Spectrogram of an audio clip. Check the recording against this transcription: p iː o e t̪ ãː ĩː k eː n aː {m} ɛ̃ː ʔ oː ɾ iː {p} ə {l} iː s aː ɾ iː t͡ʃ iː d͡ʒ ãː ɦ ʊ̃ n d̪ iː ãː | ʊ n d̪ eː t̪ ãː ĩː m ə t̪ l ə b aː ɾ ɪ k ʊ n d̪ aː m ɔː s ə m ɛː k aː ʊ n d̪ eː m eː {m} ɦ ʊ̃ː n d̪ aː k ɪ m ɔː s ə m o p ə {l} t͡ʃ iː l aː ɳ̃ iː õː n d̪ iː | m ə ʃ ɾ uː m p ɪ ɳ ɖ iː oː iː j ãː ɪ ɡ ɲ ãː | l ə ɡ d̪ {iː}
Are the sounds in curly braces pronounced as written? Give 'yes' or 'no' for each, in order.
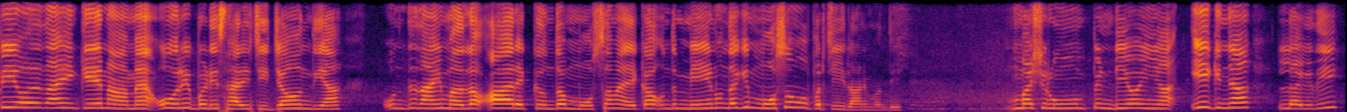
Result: yes, no, no, no, no, yes

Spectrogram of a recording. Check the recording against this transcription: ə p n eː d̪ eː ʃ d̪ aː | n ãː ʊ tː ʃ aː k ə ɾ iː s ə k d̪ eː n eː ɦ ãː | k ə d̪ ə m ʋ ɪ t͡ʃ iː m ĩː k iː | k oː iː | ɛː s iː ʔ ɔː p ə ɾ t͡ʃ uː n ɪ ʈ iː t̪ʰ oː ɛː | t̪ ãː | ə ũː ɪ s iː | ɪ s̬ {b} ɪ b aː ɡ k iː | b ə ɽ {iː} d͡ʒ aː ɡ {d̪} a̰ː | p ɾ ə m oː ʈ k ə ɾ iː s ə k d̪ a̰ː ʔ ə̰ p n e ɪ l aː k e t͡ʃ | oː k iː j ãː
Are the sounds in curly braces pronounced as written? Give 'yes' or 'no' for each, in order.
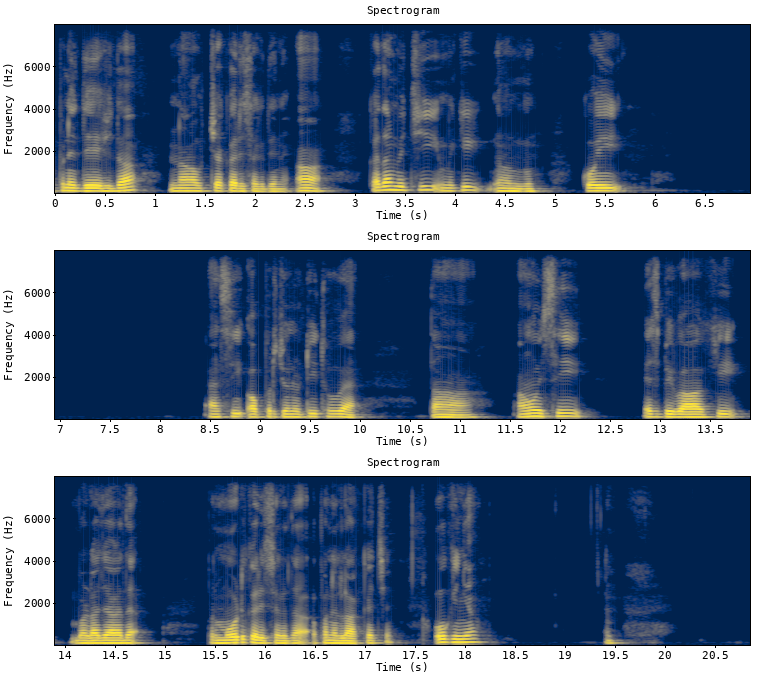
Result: yes, no, yes

